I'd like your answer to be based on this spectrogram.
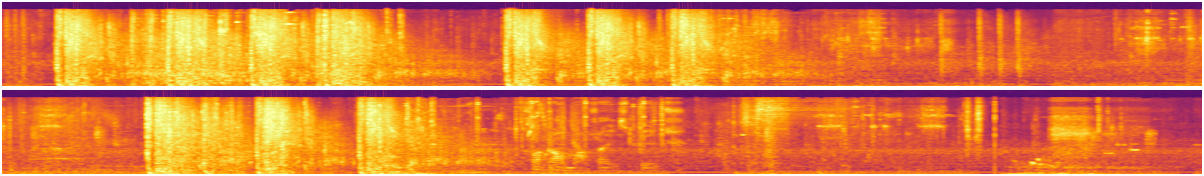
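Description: Loud volleys of rapid gunfire crackle in a Fortnite match, with clustered bursts near the start, around five seconds and again in the middle, then quieter scattered shots, all without talking.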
